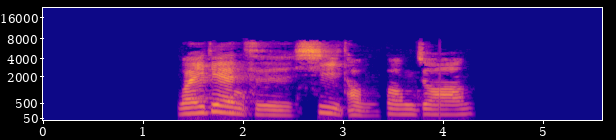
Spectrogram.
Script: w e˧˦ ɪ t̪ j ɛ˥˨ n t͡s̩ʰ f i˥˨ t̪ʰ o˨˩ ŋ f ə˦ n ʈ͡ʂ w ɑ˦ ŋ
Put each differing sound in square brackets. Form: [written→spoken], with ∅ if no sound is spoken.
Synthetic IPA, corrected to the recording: w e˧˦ ɪ t̪ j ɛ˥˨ n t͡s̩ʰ [f→ɕ] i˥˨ t̪ʰ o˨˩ ŋ f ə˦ [n→ŋ] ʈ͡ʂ w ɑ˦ ŋ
